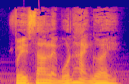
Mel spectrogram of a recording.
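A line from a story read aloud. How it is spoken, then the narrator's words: Loud shout. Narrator (Vietnamese): Lâm Hiệp Phong quát lớn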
